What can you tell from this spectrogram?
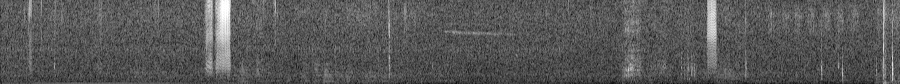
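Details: Red-banded sand wasp hiding its nest: a low, steady droning hum in two bursts of about two seconds each, separated by a quieter gap, with faint scratchy clicks and ticks in the background.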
